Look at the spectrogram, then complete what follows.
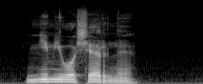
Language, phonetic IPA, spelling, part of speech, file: Polish, [ˌɲɛ̃mʲiwɔˈɕɛrnɨ], niemiłosierny, adjective, Pl-niemiłosierny.ogg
